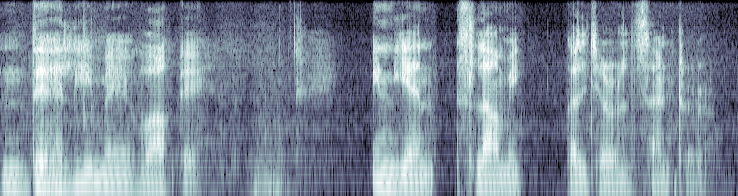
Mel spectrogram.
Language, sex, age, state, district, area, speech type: Urdu, male, 18-30, Delhi, North East Delhi, urban, spontaneous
